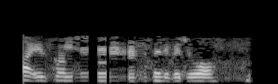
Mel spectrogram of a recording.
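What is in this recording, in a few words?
Incident Tac 2, Scanner audio recording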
